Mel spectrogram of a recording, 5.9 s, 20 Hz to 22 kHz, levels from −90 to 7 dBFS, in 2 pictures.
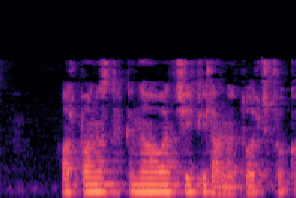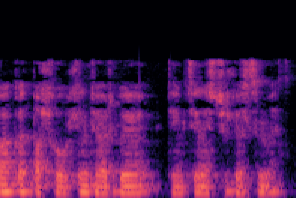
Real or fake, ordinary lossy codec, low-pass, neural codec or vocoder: real; AAC, 32 kbps; 7.2 kHz; none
